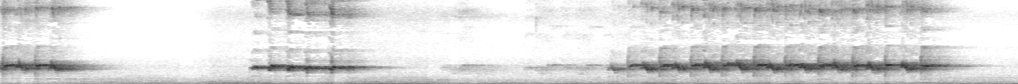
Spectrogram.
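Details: Sooty-headed bulbul on a lure recording to prompt lazy birds into loud song: short scratchy bursts separated by quiet gaps and faint notes, ending in a sustained rapid series of grating, buzzy pulses.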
